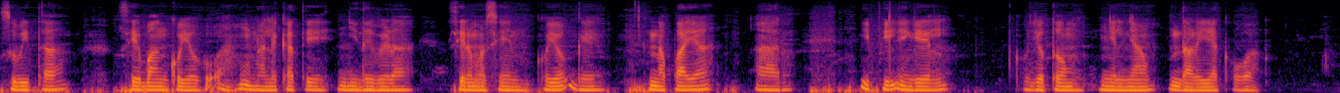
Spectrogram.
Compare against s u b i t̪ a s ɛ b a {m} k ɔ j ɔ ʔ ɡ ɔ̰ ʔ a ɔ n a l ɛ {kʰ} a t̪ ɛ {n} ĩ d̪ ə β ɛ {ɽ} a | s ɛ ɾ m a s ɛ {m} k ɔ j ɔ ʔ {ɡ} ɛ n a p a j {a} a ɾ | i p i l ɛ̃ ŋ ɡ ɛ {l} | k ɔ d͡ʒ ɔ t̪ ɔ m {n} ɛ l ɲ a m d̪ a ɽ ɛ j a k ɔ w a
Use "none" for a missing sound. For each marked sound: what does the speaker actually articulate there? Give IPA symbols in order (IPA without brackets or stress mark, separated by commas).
ŋ, k, ɲ, ɽ, n, ɡ, a, l, ɲ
